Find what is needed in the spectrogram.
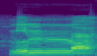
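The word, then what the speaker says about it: م: মিমটা উচ্চারণ হবে আমাদের দুই ঠোঁট থেকে, আমাদের দুই ঠোঁট একসাথে লেগে নরম আওয়াজে মিম্মা, মিম্মা, এরকম ভাবে কি হবে? উচ্চারিত হবে।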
